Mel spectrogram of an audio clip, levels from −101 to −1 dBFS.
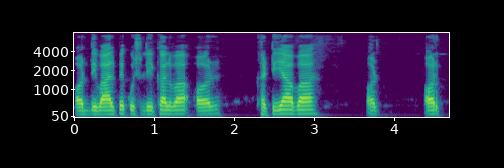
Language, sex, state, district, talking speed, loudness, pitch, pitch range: Hindi, male, Jharkhand, Sahebganj, 130 wpm, -18 LUFS, 130 Hz, 120-140 Hz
